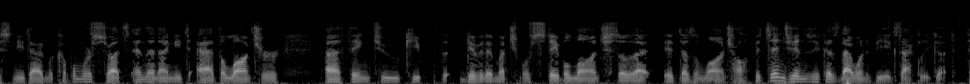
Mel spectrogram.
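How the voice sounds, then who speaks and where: A man puts on a raspy character voice at a fairly low pitch. He talks fairly quickly with fairly even intonation. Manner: speaking very fast to keep up with the video.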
